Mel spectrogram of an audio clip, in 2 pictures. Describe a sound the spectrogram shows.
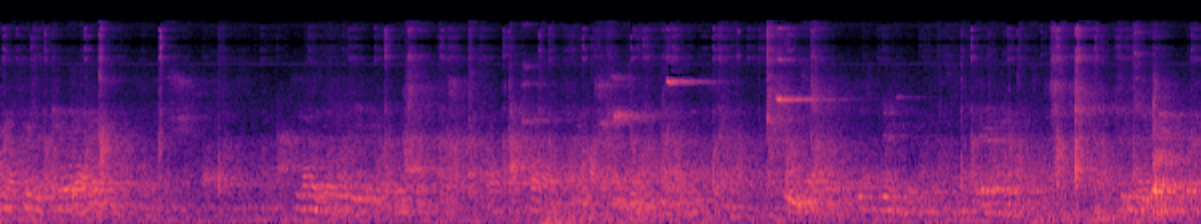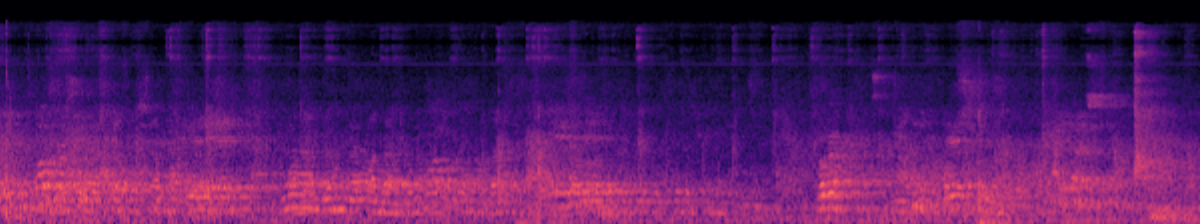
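Men talk in the background of a large echoing hall.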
